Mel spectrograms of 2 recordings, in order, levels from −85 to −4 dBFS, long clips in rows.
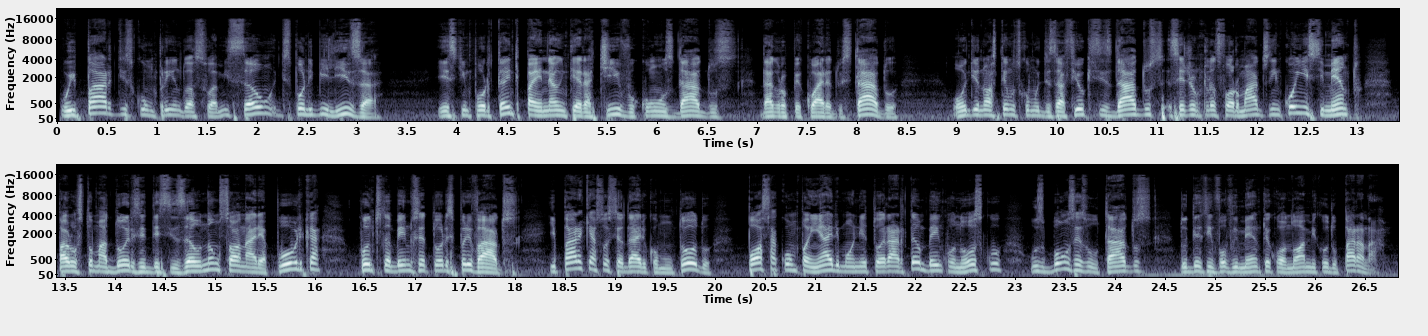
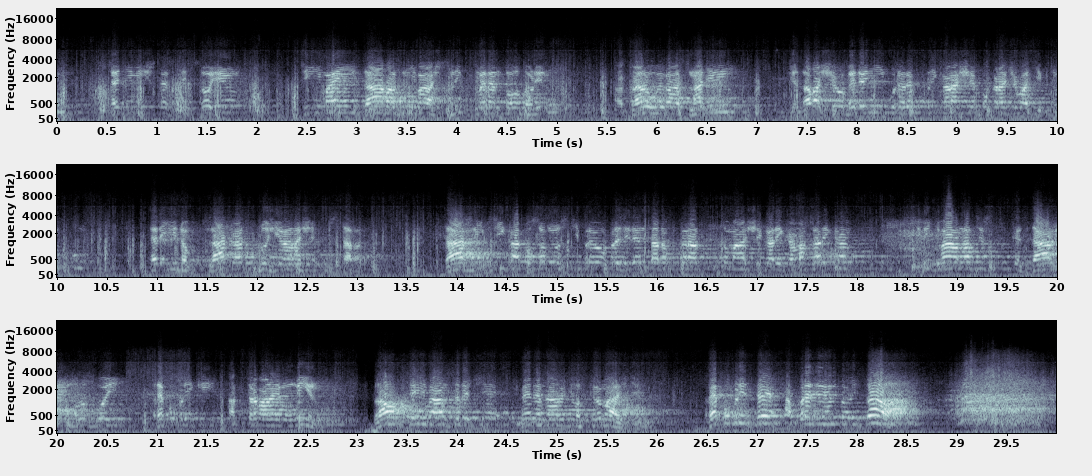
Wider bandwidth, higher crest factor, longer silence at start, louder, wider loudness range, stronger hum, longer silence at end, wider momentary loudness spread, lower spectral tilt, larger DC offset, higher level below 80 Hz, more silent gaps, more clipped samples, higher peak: first, 16.5 kHz vs 9.6 kHz; about the same, 16 dB vs 20 dB; about the same, 0.05 s vs 0 s; about the same, -21 LUFS vs -19 LUFS; about the same, 3 LU vs 4 LU; neither; first, 0.2 s vs 0 s; second, 11 LU vs 17 LU; about the same, -5.5 dB/octave vs -5 dB/octave; neither; first, -42 dBFS vs -48 dBFS; neither; neither; about the same, -4 dBFS vs -2 dBFS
